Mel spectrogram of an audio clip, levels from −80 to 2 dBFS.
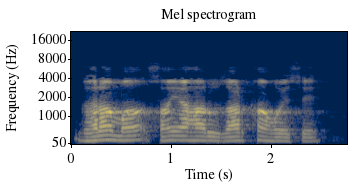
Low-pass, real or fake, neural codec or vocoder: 7.2 kHz; real; none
